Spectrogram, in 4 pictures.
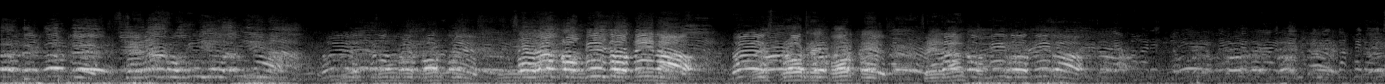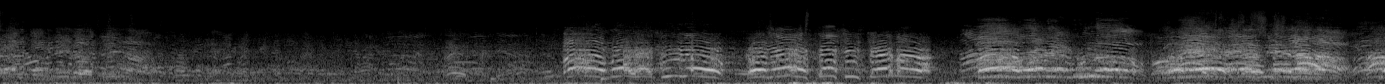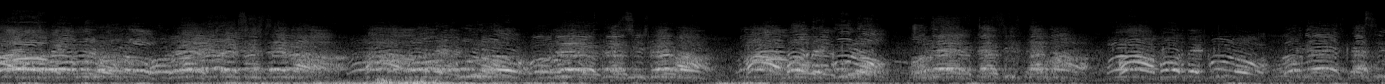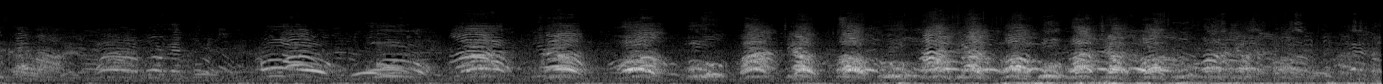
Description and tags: Manifestació PAH: 'vamos de culo'
So enregistrat a la manifestació pel dret a l'habitatge a València, convocada per la Plataforma d'Afectades per les Hipotèques.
